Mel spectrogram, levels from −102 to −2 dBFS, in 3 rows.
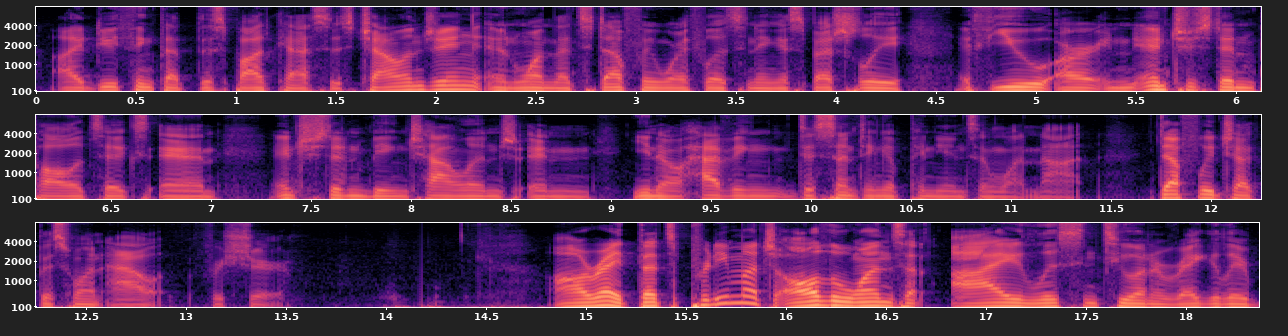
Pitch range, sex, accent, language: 100-115 Hz, male, American, English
